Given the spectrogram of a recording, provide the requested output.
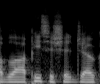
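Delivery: ordinary delivery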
